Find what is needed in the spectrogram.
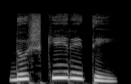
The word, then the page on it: ದೇಸೆಗಾರ್ತಿ: dēsegārti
